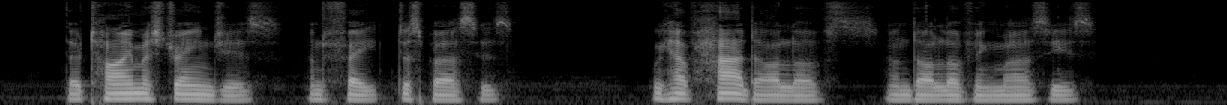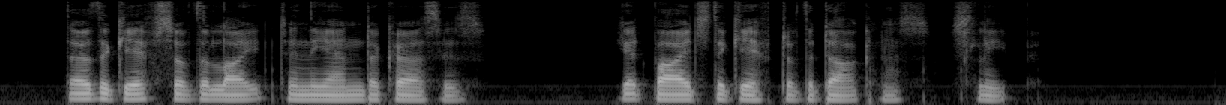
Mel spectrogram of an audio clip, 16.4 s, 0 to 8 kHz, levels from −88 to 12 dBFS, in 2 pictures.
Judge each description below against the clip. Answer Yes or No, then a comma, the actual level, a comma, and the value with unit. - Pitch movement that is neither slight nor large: No, narrow, 1.8 semitones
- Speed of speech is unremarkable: No, slow, 125 wpm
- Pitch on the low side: Yes, low, 100 Hz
